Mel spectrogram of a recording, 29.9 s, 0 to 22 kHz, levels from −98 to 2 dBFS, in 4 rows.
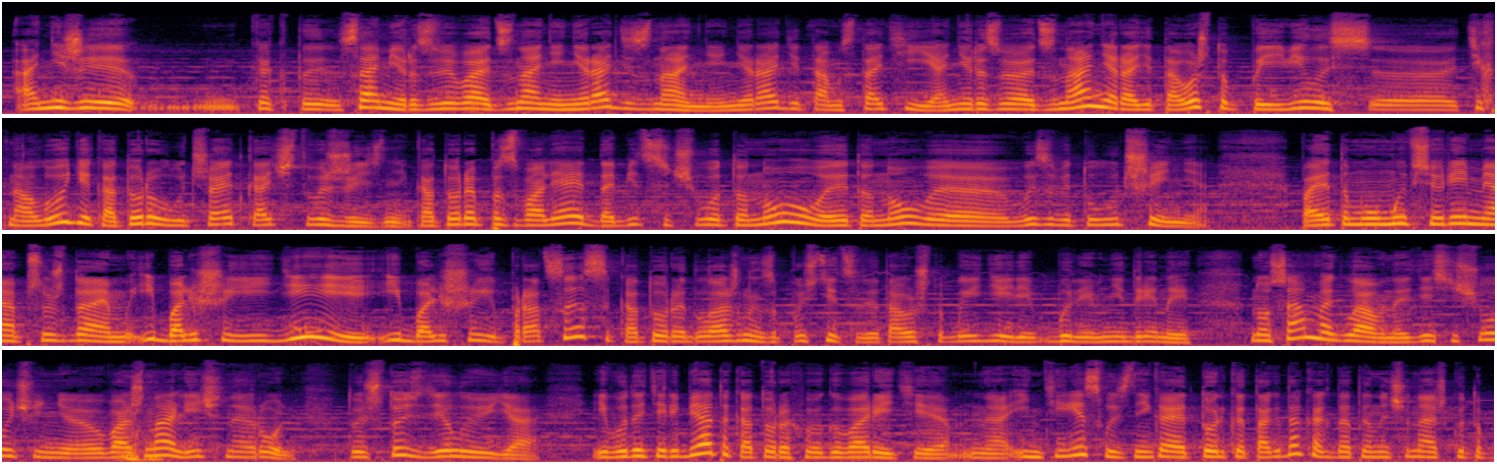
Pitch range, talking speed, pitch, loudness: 170-210 Hz, 170 wpm, 190 Hz, -21 LUFS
